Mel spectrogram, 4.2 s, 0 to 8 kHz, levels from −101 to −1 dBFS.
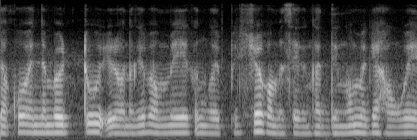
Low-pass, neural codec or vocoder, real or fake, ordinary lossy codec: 7.2 kHz; none; real; none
